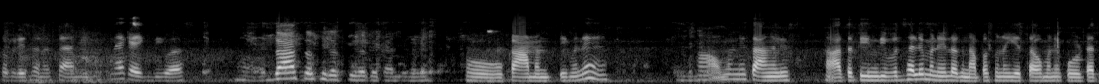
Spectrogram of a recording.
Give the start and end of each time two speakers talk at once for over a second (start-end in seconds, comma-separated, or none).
none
